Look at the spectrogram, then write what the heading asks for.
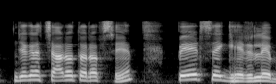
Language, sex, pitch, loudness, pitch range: Bhojpuri, male, 185 Hz, -14 LUFS, 170-205 Hz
